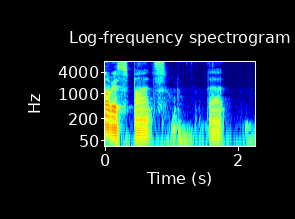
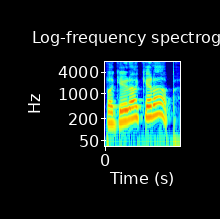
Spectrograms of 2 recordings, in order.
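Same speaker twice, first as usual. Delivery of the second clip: put-on high child's plea, climbing higher; small boy crying out, much higher; pleading little kid; 12 semitones higher than usual. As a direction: beg your fallen friend to wake up. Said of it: "he's like".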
